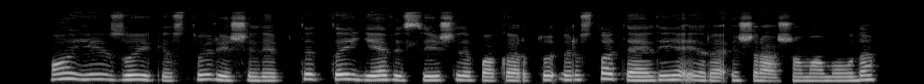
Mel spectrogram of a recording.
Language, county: Lithuanian, Šiauliai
